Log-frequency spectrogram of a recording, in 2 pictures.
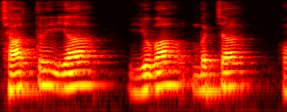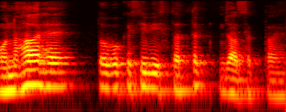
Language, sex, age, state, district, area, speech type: Hindi, male, 30-45, Madhya Pradesh, Gwalior, rural, spontaneous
